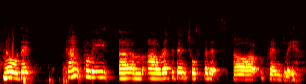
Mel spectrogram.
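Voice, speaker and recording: Slow, calm woman in a roomy space. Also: a little high. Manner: calm, soothing delivery. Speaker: live-stream host and psychic card reader. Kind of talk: casual live-stream chat with viewers. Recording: roomy, slightly dull livestream audio.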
